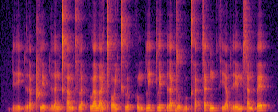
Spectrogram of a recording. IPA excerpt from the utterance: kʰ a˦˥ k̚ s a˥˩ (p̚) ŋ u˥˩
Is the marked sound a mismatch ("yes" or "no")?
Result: yes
